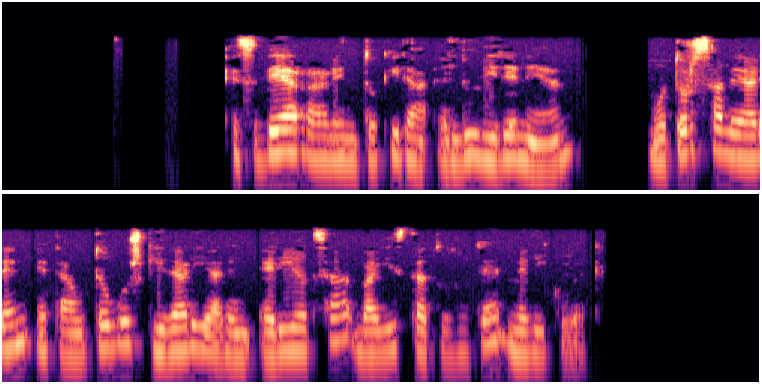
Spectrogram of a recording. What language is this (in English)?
Basque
